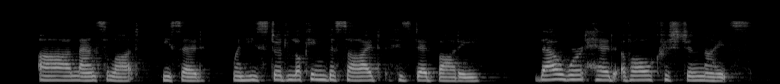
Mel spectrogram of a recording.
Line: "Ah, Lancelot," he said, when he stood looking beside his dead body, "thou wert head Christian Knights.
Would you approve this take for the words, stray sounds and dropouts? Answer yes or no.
no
